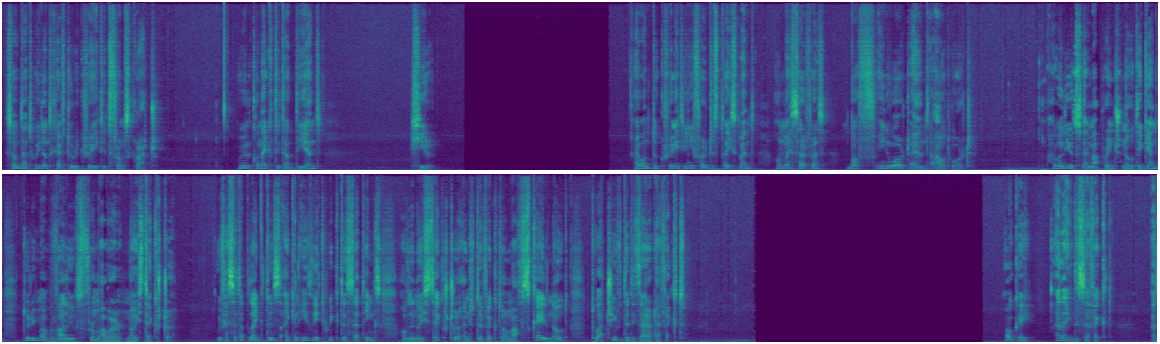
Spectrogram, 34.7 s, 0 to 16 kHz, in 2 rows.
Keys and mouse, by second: 0.4 middle click, 1.2-1.7 drag, 2.0 middle drag, 2.5 click, 3.4-3.8 shift+drag, 4.3 middle click, 4.7 shift+s, 6.6 shift+d, 8.0 click, 9.3 click, 9.5 click, 10.1 click, 10.6 click, 11.5-13.2 drag, 14.1 click, 14.3-15.7 drag, 17.2 middle click, 17.6 middle click, 18.0 click, 18.5 click, 22.5 click, 24.0-25.7 drag, 25.7 middle click, 28.1 click, 29.3-32.6 middle drag, 33.3-34.6 middle drag.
